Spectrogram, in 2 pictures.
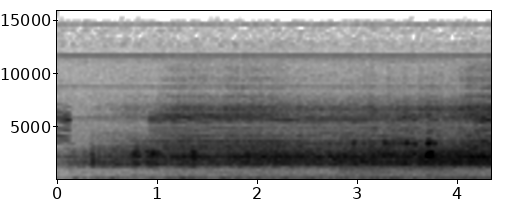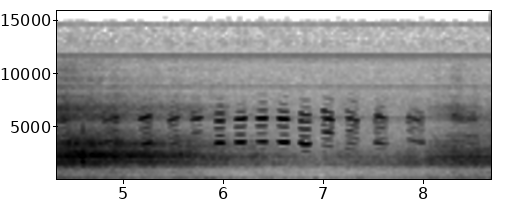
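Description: Airflow rushing over the microphone during paraglider flight. In the last three seconds a variometer gives short, rapid high beeps, about four or five a second, the tone that signals the glider is climbing in lift.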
